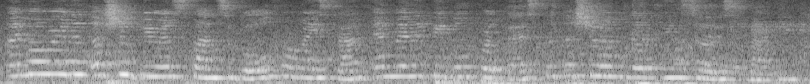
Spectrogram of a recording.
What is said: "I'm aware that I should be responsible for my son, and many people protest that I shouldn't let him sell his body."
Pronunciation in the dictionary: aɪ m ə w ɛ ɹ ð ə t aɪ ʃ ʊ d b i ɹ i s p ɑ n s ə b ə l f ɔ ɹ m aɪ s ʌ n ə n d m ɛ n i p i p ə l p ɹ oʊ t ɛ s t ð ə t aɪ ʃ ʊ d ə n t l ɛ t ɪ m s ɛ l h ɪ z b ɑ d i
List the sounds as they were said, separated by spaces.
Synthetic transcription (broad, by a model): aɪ m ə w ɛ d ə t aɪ ʃ ʊ d b i ɹ i s p ɑ n s ə b ə l f ɔ ɹ m aɪ s ʌ n ə n d m ɛ n i p i p ə l p ɹ oʊ t ɛ s t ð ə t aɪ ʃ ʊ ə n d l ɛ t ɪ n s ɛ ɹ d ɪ s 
